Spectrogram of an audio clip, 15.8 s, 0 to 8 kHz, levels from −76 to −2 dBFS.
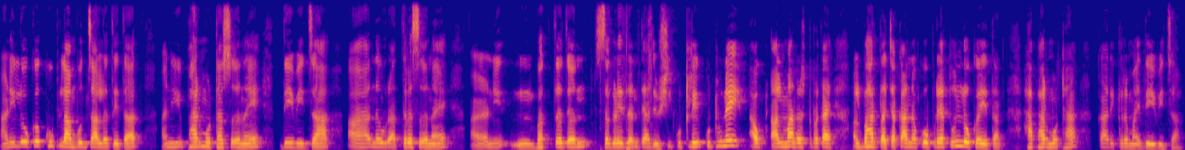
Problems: constant background noise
